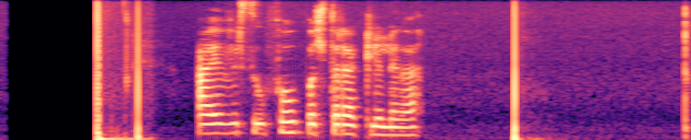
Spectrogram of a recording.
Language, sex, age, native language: Icelandic, female, 40-49, Icelandic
